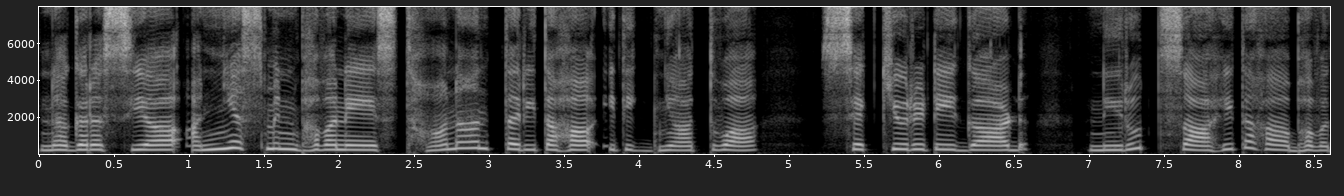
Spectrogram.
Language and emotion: Sanskrit, sad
